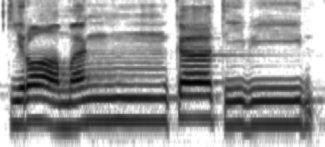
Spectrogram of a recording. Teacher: জবরের তনবিন এরপর কাফ আসছে কাফ ইকফার হরফ এখানে দেখেন গতিকে এই তনবিনকে গুন্না করিয়া পড়তে হবে নাকের ভিতরে লুকায়া পড়তে হবে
